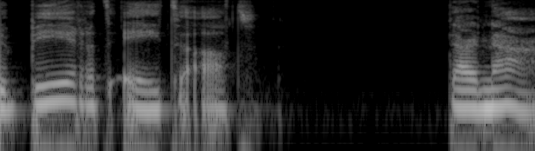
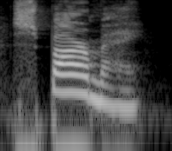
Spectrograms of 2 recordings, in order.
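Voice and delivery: loud, higher-pitched cry for mercy; frightened plea; 4 semitones higher, 9 dB louder than usual. A narrator's reading. Young woman begging the bear to spare her, frightened plea. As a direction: plead for your life, loudly. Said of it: "wist de jonge vrouw uit te brengen".

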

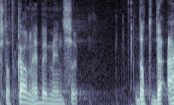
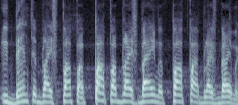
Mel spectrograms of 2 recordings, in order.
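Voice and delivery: put-on child's plea; 5 semitones higher, 3 dB louder than usual. Voices a child pleading with father.

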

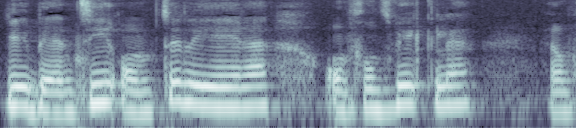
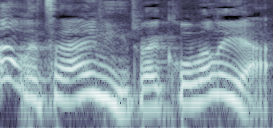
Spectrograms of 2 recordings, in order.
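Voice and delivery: laughing; 4 semitones higher than usual. Real, not acted. Laughing about train.

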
